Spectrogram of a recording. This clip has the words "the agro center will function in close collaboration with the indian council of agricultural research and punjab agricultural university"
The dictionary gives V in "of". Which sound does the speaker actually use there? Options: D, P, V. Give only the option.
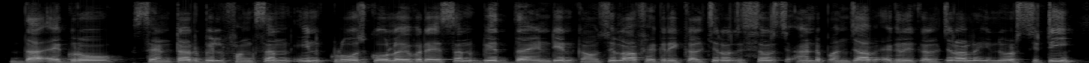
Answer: P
